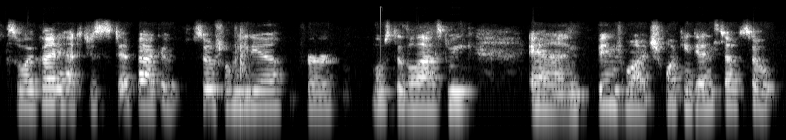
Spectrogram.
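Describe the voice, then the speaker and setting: Woman, hoarse live stream host, chatty and off the cuff, echoey dull home recording. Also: medium pitch, flat delivery, measured pace, darkish tone, a little hiss or hum. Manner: chatty, rambling, reads and answers viewer comments. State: hoarse, voice cracking. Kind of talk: casual live stream chat.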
